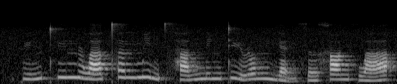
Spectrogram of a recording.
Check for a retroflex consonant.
present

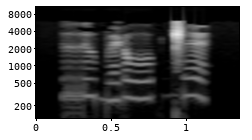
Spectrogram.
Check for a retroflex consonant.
present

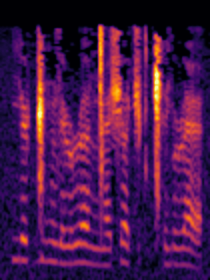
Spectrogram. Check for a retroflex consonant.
present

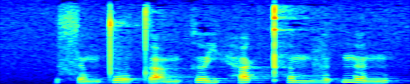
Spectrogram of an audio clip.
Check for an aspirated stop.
present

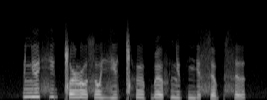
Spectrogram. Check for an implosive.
present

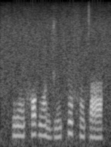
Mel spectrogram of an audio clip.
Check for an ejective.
absent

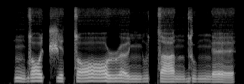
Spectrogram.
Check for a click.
absent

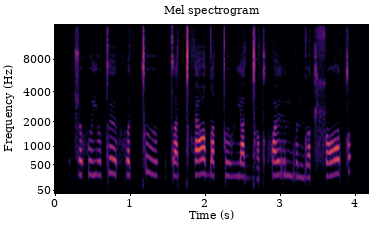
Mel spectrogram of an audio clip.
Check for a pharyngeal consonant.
absent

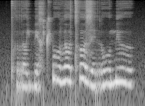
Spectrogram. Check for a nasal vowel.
absent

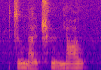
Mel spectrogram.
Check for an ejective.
absent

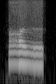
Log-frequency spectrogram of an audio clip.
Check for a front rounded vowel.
absent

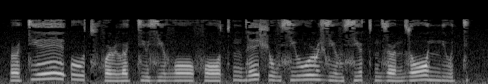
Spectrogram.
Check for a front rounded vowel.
absent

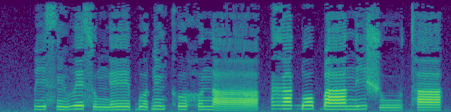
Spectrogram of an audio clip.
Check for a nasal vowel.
present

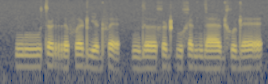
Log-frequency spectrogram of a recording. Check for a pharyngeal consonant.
absent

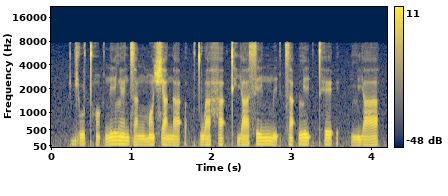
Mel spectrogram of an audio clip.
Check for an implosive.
absent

